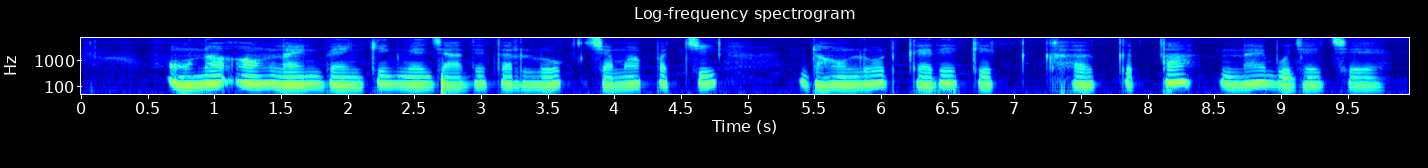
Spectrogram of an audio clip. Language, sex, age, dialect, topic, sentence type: Maithili, male, 18-24, Eastern / Thethi, banking, statement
